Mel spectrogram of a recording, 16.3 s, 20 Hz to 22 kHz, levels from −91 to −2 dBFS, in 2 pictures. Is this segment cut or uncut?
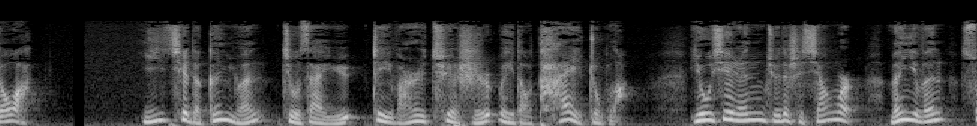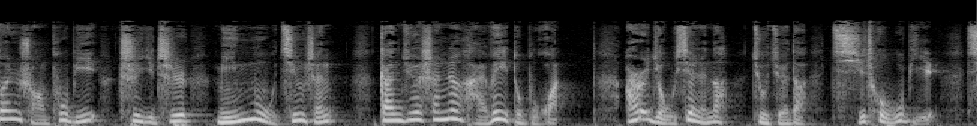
uncut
